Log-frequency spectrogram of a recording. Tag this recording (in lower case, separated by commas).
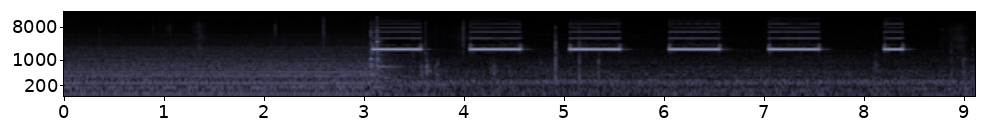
microwave oven, beep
